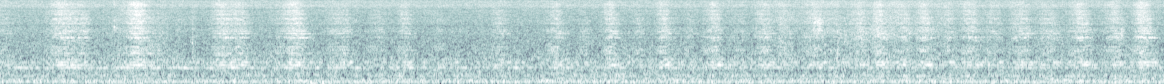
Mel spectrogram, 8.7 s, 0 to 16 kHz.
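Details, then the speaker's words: 2004 Casablanca 19th Century 54-inch ceiling fan, XLP-2000 motor, Inteli-Touch control, two blades: quiet steady low hum with faint rhythmic blade swish and noisier airflow; hum stops instantly at switch-off, owner suspects electrical noise, cause unclear. "And it makes some noise, I'm not sure why. The noise stopped right when I turned it off, so it seems to be some electrical noise."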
